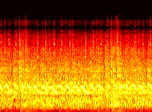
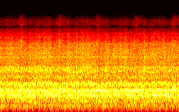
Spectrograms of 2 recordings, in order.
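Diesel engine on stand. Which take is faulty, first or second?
second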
